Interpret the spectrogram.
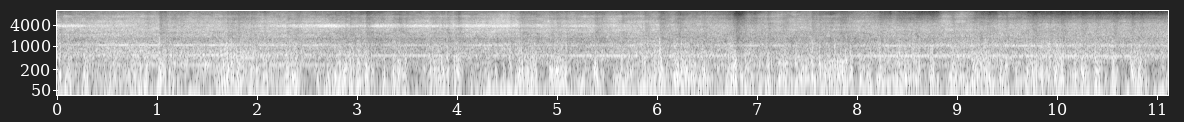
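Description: Passenger train running along the track, heard from on board: a loud, steady rumble of wheels and rails. A faint high-pitched whine comes and goes.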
